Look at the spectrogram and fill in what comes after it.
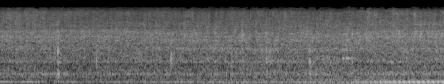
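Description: Lemongrass and seasonings sizzling as they stir-fry in oil in a metal pot, with a steady low hum underneath that grows a little louder near the end.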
